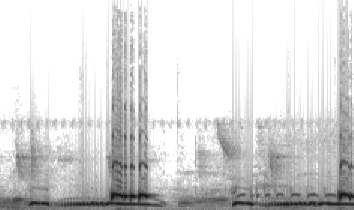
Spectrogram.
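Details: Zebra dove song from a vocal local bird, meant to lure other doves into singing. Two phrases each begin with a low purring coo and break into rapid, repeated, clipped higher notes.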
